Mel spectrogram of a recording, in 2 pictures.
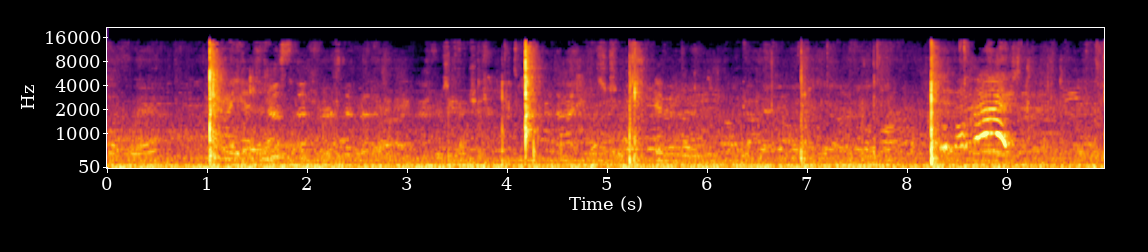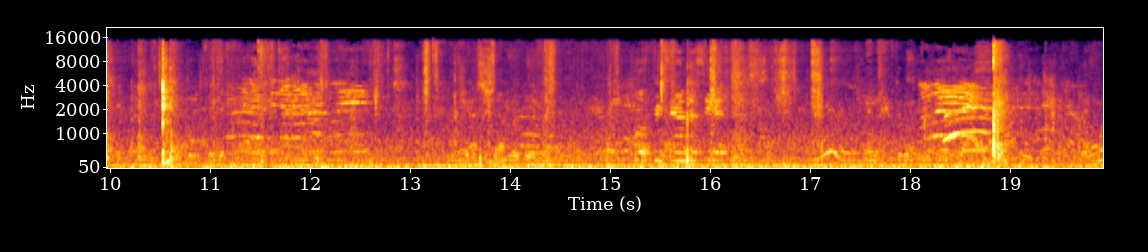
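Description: A softball pops sharply into a catcher's mitt.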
